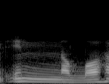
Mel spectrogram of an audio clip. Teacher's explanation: ما تطولش الغنة في إن، حركتين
